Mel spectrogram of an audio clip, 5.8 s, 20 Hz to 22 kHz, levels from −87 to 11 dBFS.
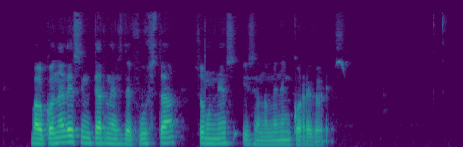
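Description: At 2.55 s a CD skip interrupts the speech: a jolt or disc flaw sent the laser to another track turn, so a tick and a very brief mute are followed by the speech resuming from a different point. Unlike a plain dropout, the audio does not continue where it left off.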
